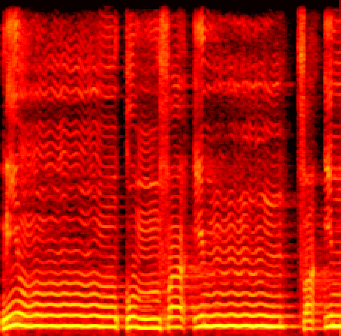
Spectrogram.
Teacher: mim sukun dibaca jelas tanpa mendengung karena mim sukun mendengung hanya bertemu dengan dua huruf yaitu huruf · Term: Idhar syafawi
